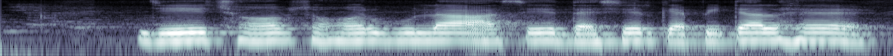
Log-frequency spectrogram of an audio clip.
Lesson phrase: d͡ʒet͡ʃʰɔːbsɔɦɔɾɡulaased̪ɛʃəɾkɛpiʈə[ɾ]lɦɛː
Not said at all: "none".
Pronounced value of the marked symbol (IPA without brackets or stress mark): none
